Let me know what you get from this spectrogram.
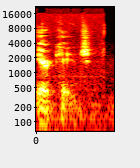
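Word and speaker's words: Eirkage: looks pretty spooky spooky how is it literally air cage like a-a-a-i-r-c-a-g-e it's e-i-r-k-a-g-e but it is pronounced air cage it's okay it's it's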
